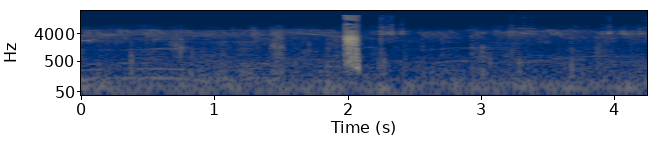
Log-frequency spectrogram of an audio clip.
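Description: Small birds chirping continuously in the background, with one short, loud, sharp burst of noise about two seconds in.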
